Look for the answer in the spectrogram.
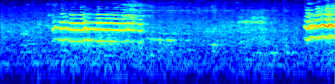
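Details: A kea, seen close up, gives a drawn-out, nasal, almost cat-like wail, likened to a horse neighing, lasting about a second, then a fainter note, then starts another loud screech.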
